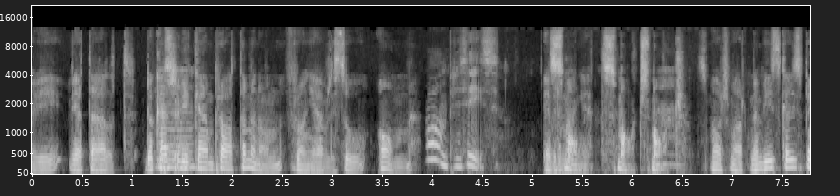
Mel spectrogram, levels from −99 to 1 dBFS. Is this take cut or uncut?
cut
